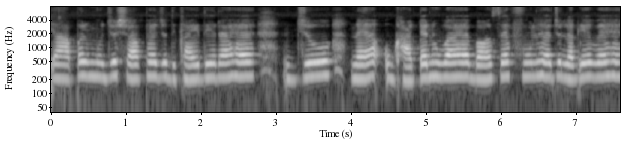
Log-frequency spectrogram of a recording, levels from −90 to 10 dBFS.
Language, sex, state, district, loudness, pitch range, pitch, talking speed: Hindi, female, Bihar, West Champaran, -16 LUFS, 215-240 Hz, 235 Hz, 180 wpm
